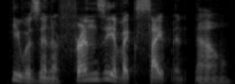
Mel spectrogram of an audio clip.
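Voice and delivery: plain reading voice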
